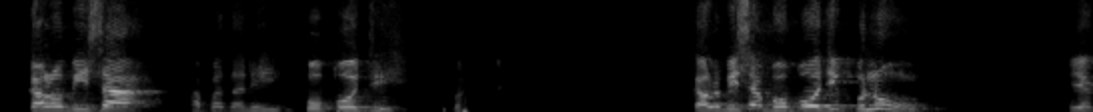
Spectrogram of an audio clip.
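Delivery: loud, high, driving sermon voice; full-force preaching. Acted. Pastor pressing the congregation, loud preaching. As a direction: preach it hard to the room.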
